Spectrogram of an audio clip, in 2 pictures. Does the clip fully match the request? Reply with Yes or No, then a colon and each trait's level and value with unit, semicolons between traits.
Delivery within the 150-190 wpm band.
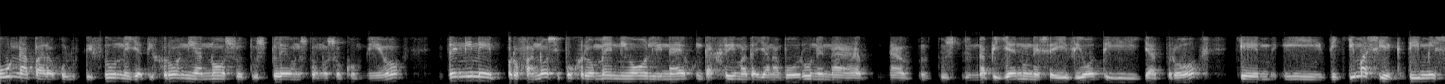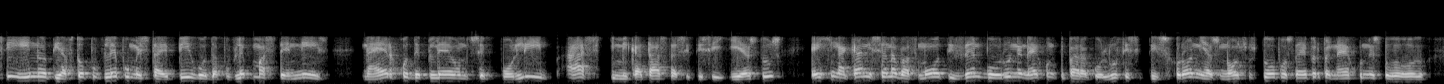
Yes: average, 160 wpm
